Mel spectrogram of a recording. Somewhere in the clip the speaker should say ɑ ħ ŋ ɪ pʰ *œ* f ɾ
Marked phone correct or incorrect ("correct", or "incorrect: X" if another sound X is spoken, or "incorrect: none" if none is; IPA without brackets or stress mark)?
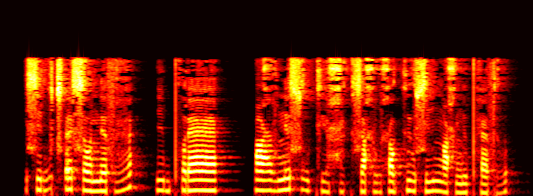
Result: incorrect: æ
